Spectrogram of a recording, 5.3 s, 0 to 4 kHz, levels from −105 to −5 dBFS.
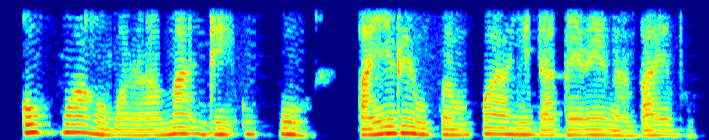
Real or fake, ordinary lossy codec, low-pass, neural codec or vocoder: real; none; 3.6 kHz; none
